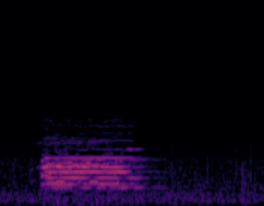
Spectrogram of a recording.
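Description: A single held, horn-like chord of several steady tones, just under a second long, starting about a third of a second in, from an early-sound-era cartoon soundtrack.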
